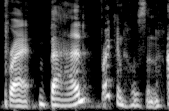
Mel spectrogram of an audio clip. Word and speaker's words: Bad Frankenhausen: The 15th century square called Leaning Tower of Sörhausen and the 14th century bell tower in the town of Bad Frankenhausen. – And it's called Bad Frankenhausen. – I am not challenging your pronunciation.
